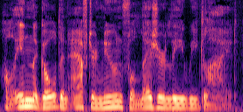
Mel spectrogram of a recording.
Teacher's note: It's alternating between 4 beats a line and 3 beats a line · Term: iambic meter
